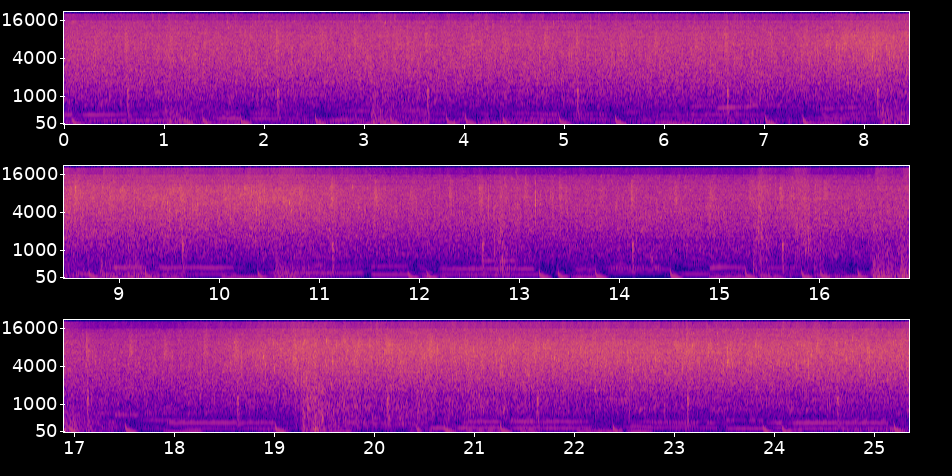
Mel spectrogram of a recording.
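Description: Heavy rain in the video game Satisfactory pours down loudly and constantly, a dense hiss with occasional rumbles like thunder, under a steady low synthesized tone.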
